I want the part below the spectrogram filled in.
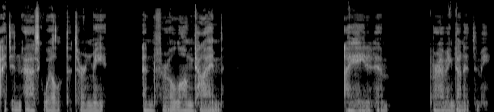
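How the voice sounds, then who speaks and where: A man playing a gentle, wistful vampire boyfriend in an intimate audio roleplay, speaking tenderly and hesitantly in a husky, breathy voice. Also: level tone, no echo, clean studio sound, heavily acted. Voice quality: husky, breathy, gravelly low voice. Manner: tender, hesitant, slow with pauses. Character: gentle, wistful male vampire boyfriend, youthful, haunted by past. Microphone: close, dry microphone.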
